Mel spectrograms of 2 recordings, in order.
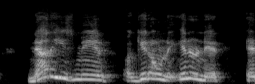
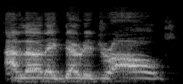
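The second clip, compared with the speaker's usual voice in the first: higher, slow, gushing fan voice, swelling to a shout; mock adoring fan; 6 semitones higher, slower than usual. Mocking fans who adore their politicians, gushing. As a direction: gush like a smitten supporter. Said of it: "but they'll still".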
